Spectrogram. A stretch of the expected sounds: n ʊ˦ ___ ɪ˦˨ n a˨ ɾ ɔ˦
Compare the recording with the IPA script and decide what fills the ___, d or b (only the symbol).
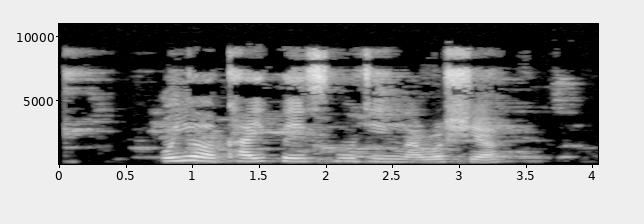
d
